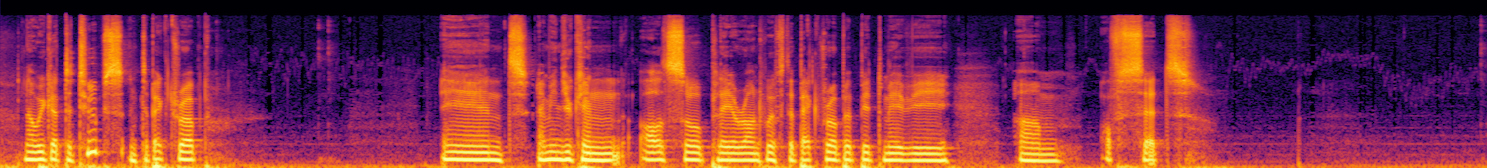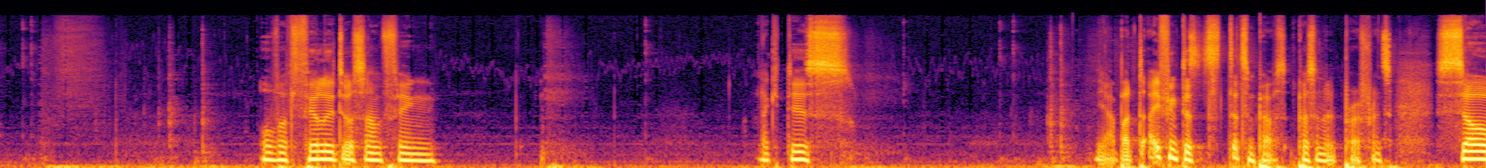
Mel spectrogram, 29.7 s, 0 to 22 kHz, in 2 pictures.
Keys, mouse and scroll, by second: 3.2 click, 5.0 click, 10.2-13.3 drag, 15.1-18.1 drag, 18.7-21.7 drag, 22.5-24.8 middle drag, 24.8-26.8 drag, 27.6-29.7 shift+middle drag.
